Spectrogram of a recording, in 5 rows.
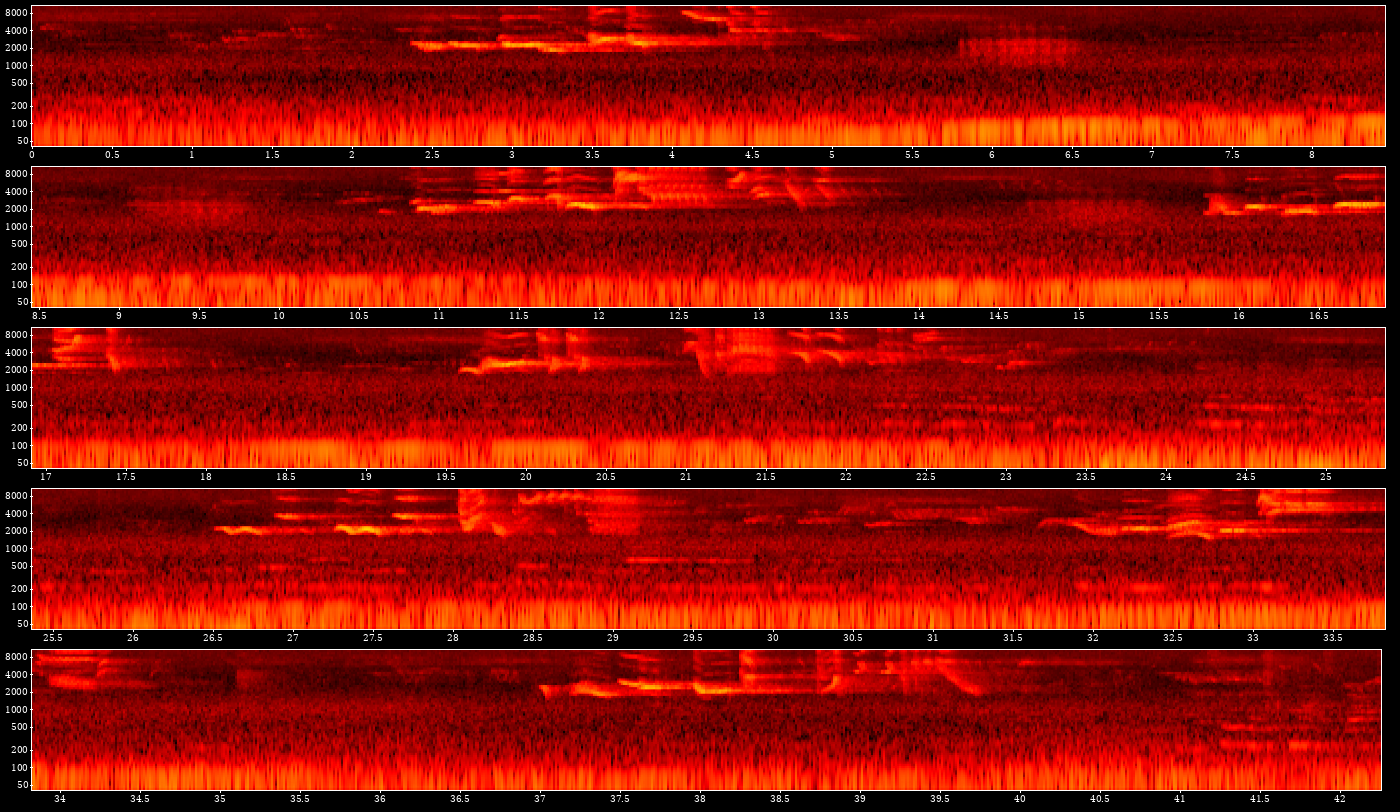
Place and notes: ambience near an abandoned factory site, sounds of people inside the building, attending a field recording workshop held by Peter Cusack and me.
(Sony PCM D50, DPA4060)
